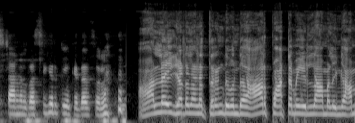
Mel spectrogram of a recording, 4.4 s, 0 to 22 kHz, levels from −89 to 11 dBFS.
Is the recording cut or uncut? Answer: uncut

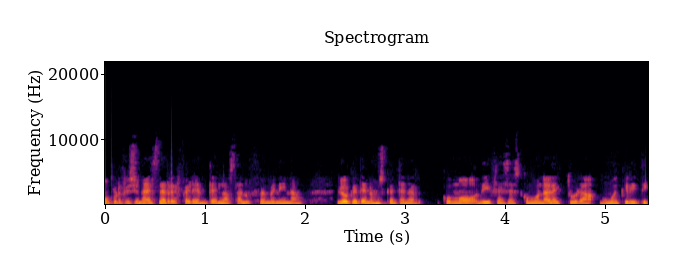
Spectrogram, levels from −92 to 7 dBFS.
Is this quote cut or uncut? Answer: uncut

